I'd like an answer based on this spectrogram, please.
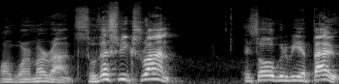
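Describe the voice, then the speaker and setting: Animated in tone, a man with a Scottish accent uses very wide pitch swings in a very clean recording with a silent background. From Scotland. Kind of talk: comedic rant to camera. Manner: exaggerated, animated.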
